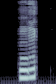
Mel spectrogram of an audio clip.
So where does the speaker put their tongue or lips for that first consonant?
velum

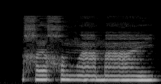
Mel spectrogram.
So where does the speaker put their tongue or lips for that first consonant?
uvula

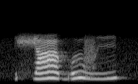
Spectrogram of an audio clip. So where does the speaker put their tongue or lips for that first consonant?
palate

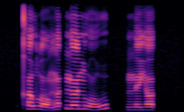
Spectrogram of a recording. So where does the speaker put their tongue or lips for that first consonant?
velum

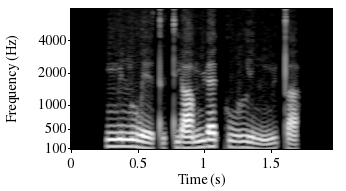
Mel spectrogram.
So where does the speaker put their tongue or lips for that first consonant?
lips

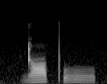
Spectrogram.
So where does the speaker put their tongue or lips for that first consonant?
retroflex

